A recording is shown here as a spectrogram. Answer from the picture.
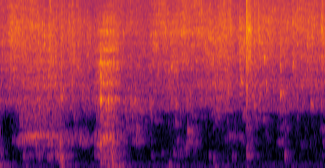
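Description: Steady hiss of a running tap with dishes being washed underneath, punctuated by a few soft clinks and knocks of plates and cutlery, including two sharper clatters.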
